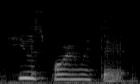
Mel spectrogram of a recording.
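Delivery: high, soft put-on voice; mimicked film character. Family member explaining the tattoo to Jax, high soft mimicry.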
